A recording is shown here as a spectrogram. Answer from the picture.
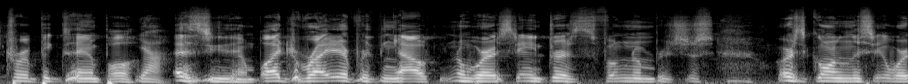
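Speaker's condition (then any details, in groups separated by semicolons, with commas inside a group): Traumatic brain injury; motorcycle accident, facial fractures; about 13 years after injury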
